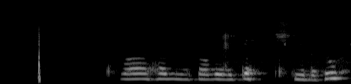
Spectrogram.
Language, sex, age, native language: Icelandic, male, 11, Icelandic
